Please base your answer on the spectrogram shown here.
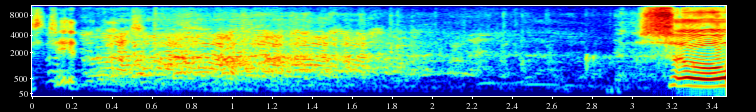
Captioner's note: laughter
